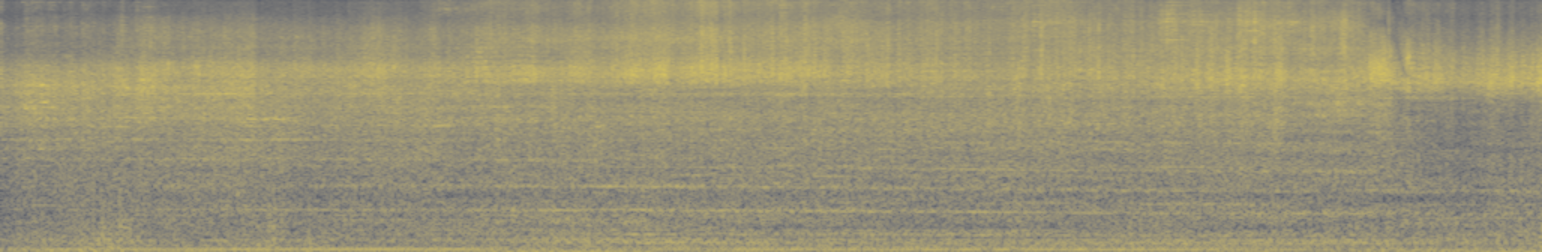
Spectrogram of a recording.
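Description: Train passing: a loud, steady rumble with a low drone running through it.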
